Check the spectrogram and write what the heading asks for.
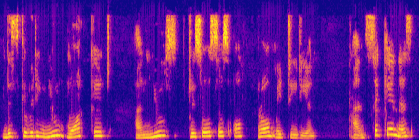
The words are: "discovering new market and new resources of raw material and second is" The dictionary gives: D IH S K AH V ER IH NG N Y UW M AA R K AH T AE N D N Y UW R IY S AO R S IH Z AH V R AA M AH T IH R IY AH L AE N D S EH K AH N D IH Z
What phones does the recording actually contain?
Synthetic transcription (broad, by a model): D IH S K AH V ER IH NG N Y UW M AA R K AH T AE N D N Y UW R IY S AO R S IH S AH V R AA M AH T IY R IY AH L AE N D S EH K AH N D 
